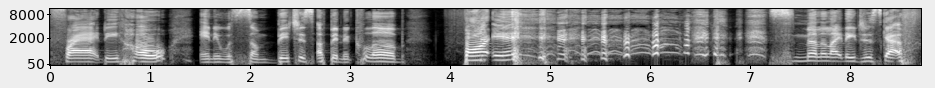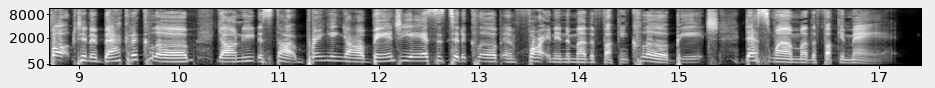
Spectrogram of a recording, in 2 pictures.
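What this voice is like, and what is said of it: Strong Southern accent. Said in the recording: “That was very Southern. ... You gave all your Southern slang. ... Your accent came out very, very strong, baby.”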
